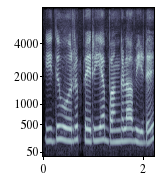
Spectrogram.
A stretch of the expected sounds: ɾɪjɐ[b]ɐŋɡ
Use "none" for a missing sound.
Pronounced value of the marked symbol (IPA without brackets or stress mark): b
